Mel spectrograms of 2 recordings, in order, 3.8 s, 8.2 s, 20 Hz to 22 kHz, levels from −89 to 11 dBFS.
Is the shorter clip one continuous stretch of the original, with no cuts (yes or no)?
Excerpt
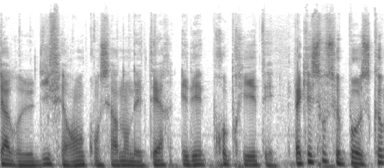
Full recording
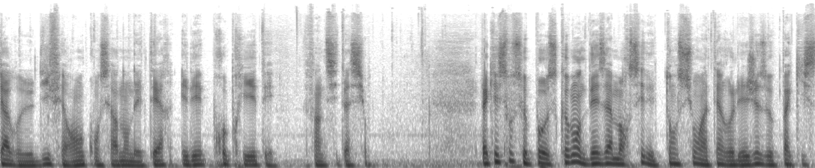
no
